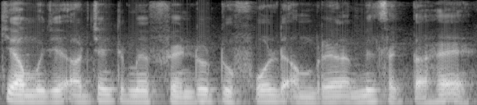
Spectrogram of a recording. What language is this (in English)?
Urdu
